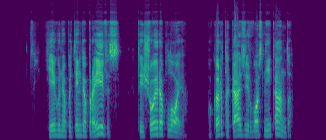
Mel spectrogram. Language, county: Lithuanian, Vilnius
